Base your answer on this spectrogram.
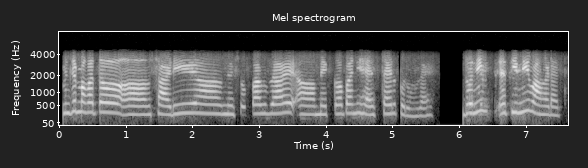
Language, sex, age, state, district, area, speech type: Goan Konkani, female, 18-30, Goa, Ponda, rural, conversation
